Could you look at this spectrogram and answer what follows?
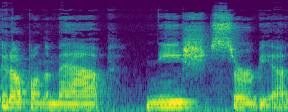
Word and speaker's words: Niš: was in was called Niš, but they actually spell it N-I-S, like no I-S, but they pronounce it with an H. So if you want to look it up on the map, Niš, Serbia, it's the southern part of Serbia.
